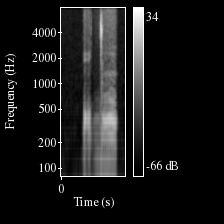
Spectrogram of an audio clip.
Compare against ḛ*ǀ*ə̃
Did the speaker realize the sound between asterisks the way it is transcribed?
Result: no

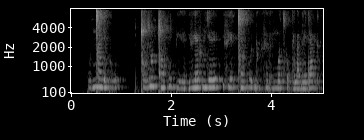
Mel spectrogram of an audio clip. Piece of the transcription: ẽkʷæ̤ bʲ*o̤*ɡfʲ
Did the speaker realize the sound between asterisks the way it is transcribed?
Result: yes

